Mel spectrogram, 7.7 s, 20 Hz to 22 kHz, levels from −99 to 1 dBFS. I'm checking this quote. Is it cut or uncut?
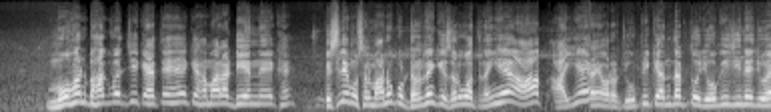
cut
